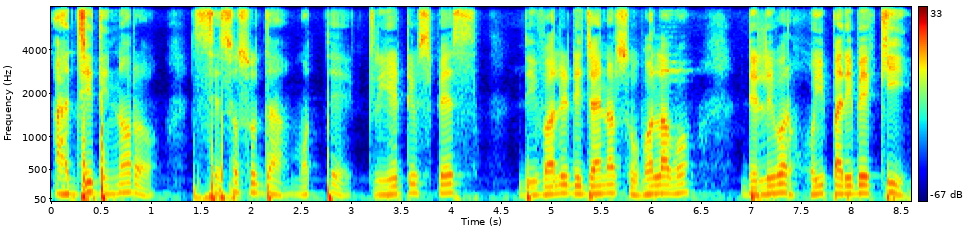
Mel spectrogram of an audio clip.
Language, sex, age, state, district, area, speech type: Odia, male, 18-30, Odisha, Cuttack, urban, read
